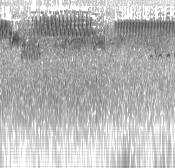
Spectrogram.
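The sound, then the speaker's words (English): Several male songbirds trill and chirp at once in a spring dawn chorus at first light in the trees, a dense, overlapping chorus of rapid high notes that runs without pause, with no voices. “As early morning light extinguishes the stars, as the first rays of sunlight fill the trees, male birds begin to pour out their songs.”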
